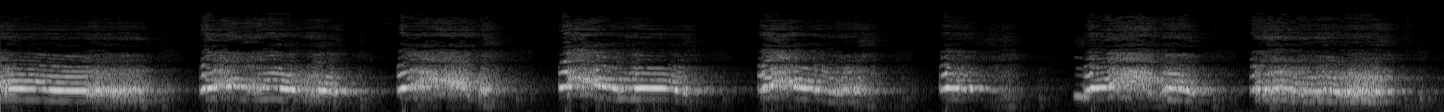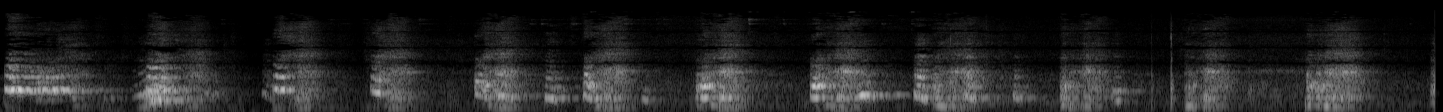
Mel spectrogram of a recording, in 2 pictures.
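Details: Jack Russell Terrier, excited at a squirrel teasing it: a long run of loud, high, strained barks and yelps, about one per second at first, then quickening into shorter, sharper yips toward the end.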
